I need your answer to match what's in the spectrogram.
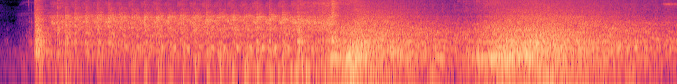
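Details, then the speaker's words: Citroen petrol engine after the exhaust was cleaned, sealed with exhaust paste and refitted: starts and settles into an even idle with a couple of light revs, no longer blowing; an odd rattle remains, possibly the alternator bearing. "That sounds a whole lot less blowy. Ideally needs a middle clamp, but I think that should do. Yeah, that sounds a lot smoother."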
